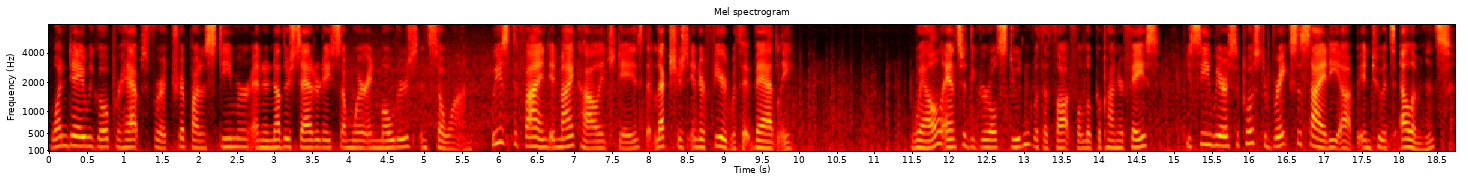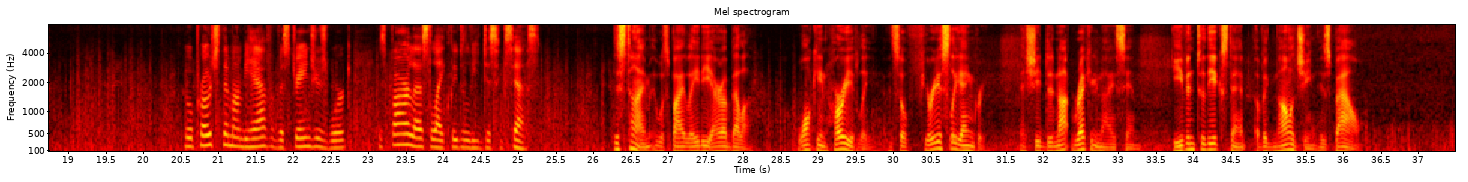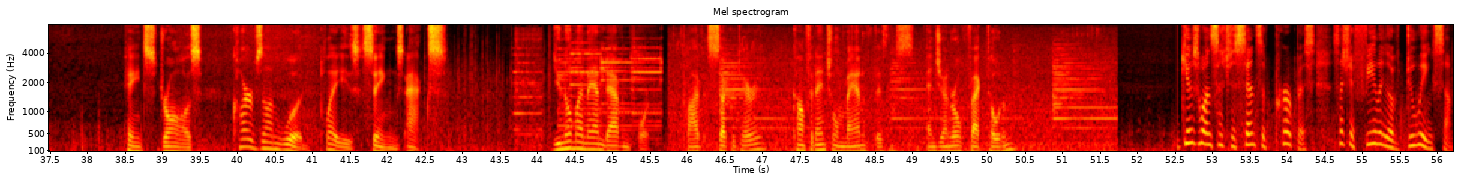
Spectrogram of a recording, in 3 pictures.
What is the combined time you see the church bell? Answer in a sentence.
The church bell can be heard for 8 seconds in total.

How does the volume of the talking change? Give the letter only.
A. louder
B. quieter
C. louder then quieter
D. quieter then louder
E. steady
E.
